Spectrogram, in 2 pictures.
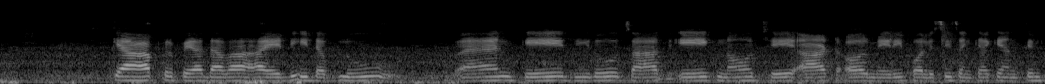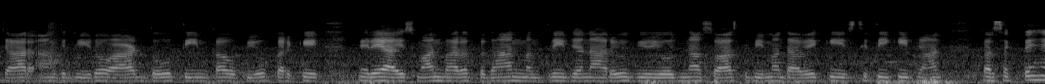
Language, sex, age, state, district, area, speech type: Hindi, female, 45-60, Uttar Pradesh, Sitapur, rural, read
